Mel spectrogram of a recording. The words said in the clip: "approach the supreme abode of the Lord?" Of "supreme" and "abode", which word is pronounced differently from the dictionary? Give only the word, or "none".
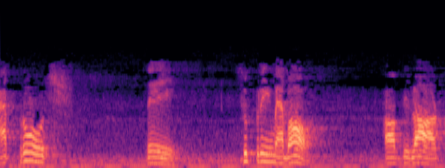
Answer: abode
